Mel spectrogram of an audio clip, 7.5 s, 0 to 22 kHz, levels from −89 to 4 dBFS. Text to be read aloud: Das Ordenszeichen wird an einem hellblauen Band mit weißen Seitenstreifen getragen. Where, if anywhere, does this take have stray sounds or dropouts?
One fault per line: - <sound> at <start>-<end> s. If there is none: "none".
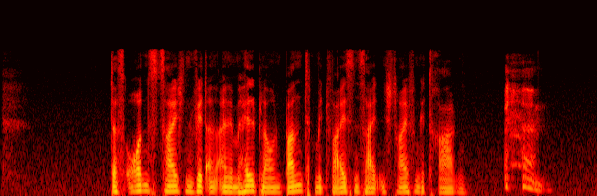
- cough at 6.3-6.9 s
